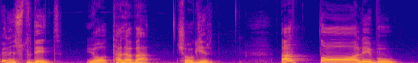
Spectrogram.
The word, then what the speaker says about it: الطالب: الطالبو، الطالبو ببین لام تلفظ نکردیم، برای حرف تا حرفی شمسی می باشد.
